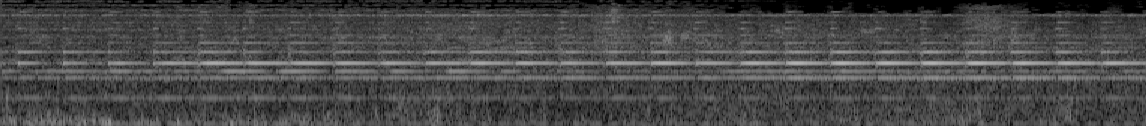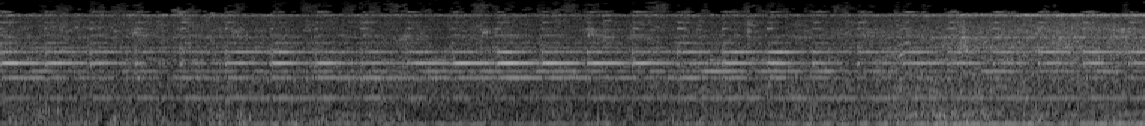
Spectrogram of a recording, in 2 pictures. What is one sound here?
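Metal squeals in steady high tones as the train passes.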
